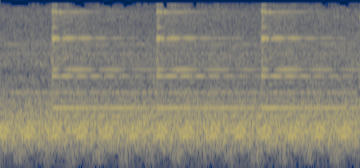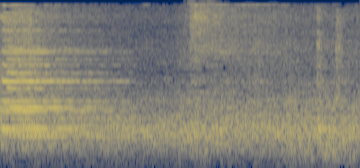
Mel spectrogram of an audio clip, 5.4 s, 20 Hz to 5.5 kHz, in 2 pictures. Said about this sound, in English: Train number 2, Southern Crescent.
